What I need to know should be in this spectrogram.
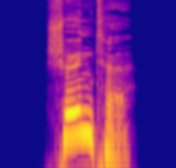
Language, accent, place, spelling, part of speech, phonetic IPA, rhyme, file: German, Germany, Berlin, schönte, verb, [ˈʃøːntə], -øːntə, De-schönte.ogg
- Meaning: inflection of schönen: 1. first/third-person singular preterite 2. first/third-person singular subjunctive II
